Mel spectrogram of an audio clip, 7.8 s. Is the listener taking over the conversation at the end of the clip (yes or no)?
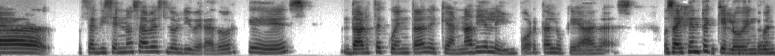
no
